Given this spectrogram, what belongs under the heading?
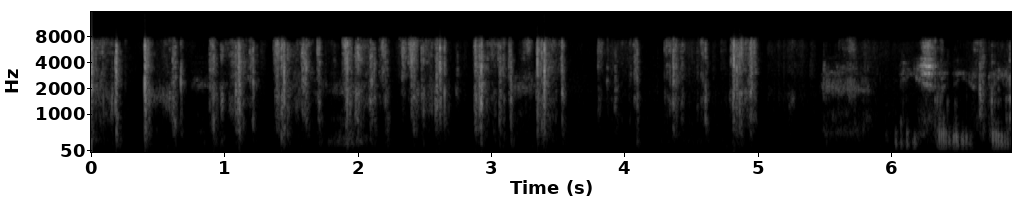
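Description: Tarot cards are shuffled by hand in quick, repeated riffling bursts close to the microphone, ending with a softer rustle.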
